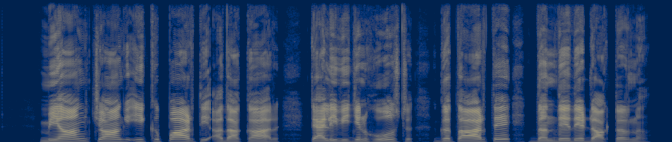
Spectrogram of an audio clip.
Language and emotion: Dogri, neutral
